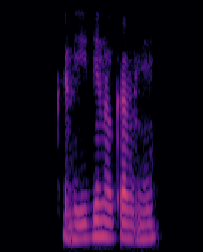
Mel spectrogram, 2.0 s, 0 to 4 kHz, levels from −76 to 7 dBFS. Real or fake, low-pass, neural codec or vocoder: fake; 3.6 kHz; vocoder, 22.05 kHz, 80 mel bands, HiFi-GAN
